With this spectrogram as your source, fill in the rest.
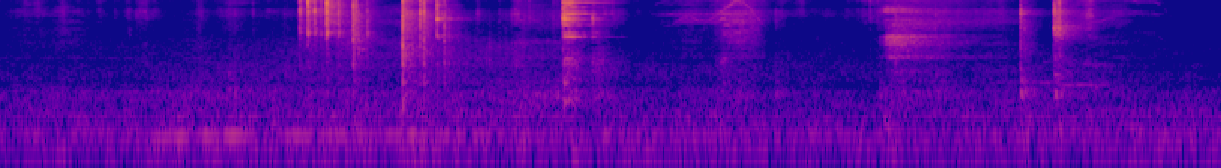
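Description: A spanner clicks as it turns a bolt.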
